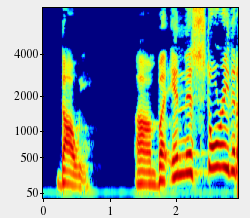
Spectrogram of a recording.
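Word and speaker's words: Dewi: they've embraced and so in welsh in the welsh language the name david today is pronounced dawi dawi but in this story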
